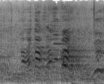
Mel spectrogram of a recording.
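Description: Spectators' voices and chatter in a large sports hall, with several voices raised between about half a second and a second and a half in.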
